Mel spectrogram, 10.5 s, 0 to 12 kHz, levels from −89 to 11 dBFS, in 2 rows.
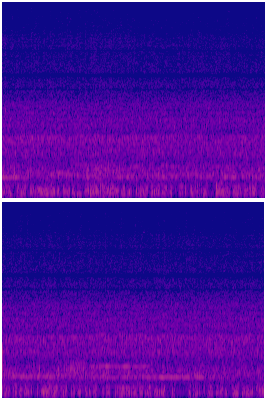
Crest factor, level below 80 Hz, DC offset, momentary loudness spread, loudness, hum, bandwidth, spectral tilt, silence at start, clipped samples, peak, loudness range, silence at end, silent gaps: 16 dB; -66 dBFS; under 0.1%; 2 LU; -53 LUFS; none; 11 kHz; -6 dB/octave; 0 s; under 0.1%; -36 dBFS; 1 LU; 0 s; none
